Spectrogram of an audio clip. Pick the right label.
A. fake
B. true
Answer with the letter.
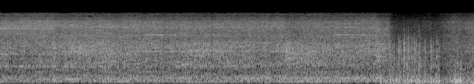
B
